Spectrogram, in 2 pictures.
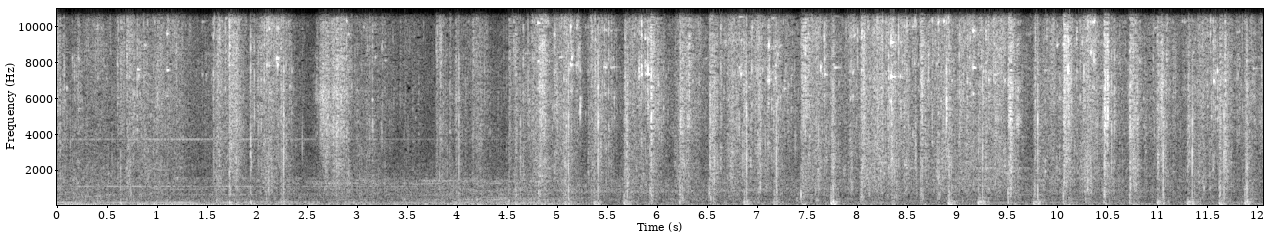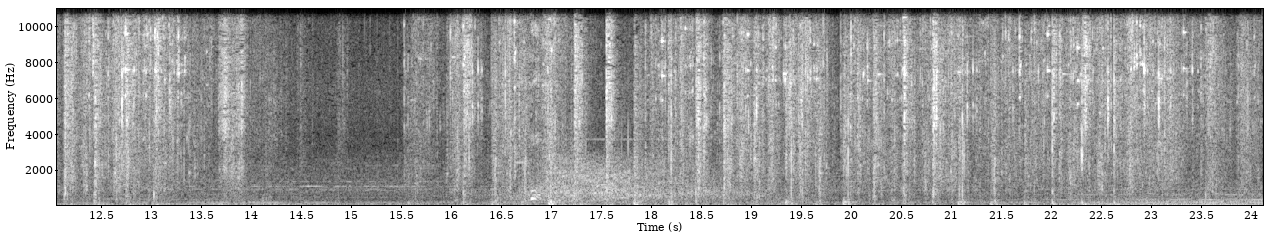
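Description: Heavy footsteps thud on a hard floor in a large echoing hall.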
